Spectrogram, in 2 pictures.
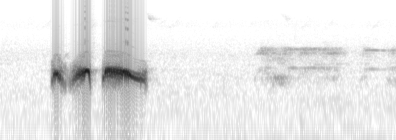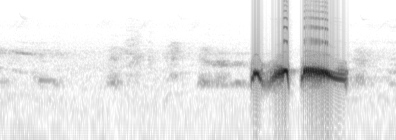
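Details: Spotted dove decoy cooing hard to attract wild doves: two loud phrases six seconds apart, each two short pulsing notes then a long falling coo, with quiet faint sounds in the gap.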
